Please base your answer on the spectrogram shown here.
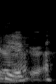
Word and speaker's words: Tiyyagura: Am I pronouncing that last name? Tiyyagura. Yeah, Tiyyagura.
